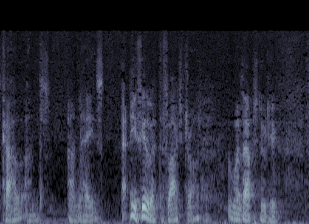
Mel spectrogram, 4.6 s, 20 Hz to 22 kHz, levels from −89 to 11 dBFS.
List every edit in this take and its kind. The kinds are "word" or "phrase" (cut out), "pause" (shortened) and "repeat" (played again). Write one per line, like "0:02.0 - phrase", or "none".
0:01.1 - word
0:01.9 - word
0:02.7 - word
0:03.6 - word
